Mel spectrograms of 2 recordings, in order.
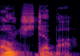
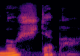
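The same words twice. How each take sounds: First: The middle consonant is a hard 'j' sound. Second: The middle consonant is a soft 'sh' sound. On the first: The speaker calls it right. "It's ja" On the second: The speaker calls it wrong. "That sounds like you're saying shh"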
